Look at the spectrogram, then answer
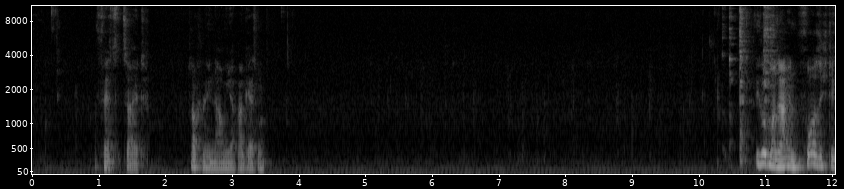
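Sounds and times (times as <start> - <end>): low steady hum: 0.0 - 12.0
faint chewing: 0.1 - 1.0, 3.7 - 4.0, 5.0 - 10.6
man speaking: 1.0 - 1.8, 2.4 - 3.6, 10.8 - 12.0.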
